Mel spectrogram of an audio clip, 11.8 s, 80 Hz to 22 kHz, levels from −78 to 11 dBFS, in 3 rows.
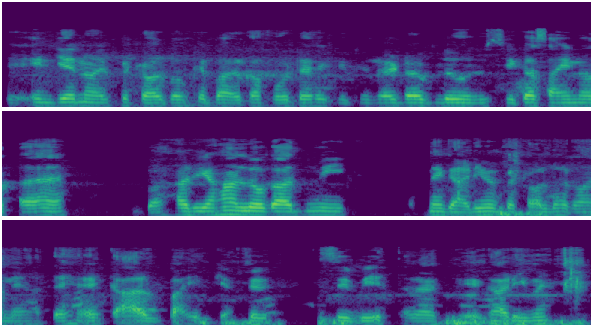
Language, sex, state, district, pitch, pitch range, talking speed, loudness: Hindi, male, Bihar, Darbhanga, 130 Hz, 125-130 Hz, 205 wpm, -19 LUFS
